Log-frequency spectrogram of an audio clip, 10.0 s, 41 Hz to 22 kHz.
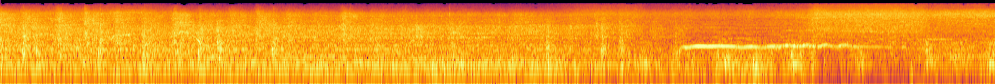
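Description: A train of BR Mark 1 coaches running past, wheels clattering over the rail joints. About seven seconds in, a steam locomotive whistle sounds one steady note for about two seconds, and the train noise dies away after it.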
